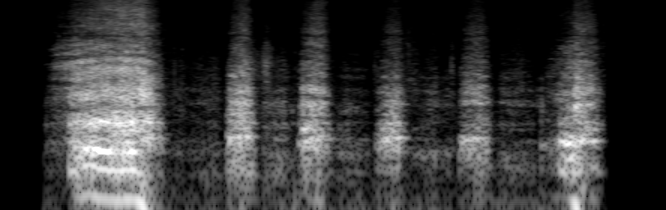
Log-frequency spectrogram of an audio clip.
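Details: A grizzly bear gives one long rasping roar, then a run of six short, lower, breathy grunts, the last one sharper, all in quick succession.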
